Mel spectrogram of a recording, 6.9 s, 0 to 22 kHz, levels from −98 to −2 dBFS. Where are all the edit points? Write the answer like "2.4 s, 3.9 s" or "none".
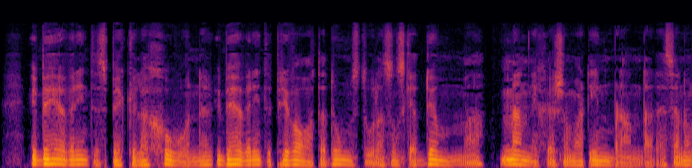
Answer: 2.1 s, 4.9 s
